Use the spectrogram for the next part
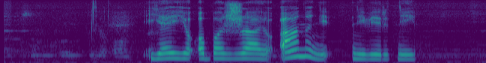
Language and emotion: Russian, sad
